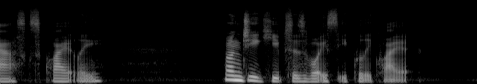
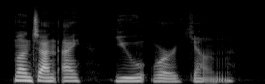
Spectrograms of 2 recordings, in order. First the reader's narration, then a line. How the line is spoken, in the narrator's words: Wang Ji says firmly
